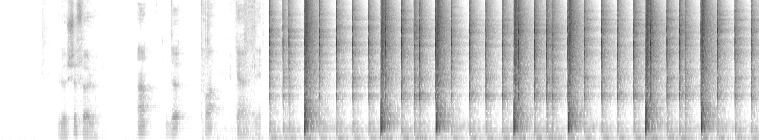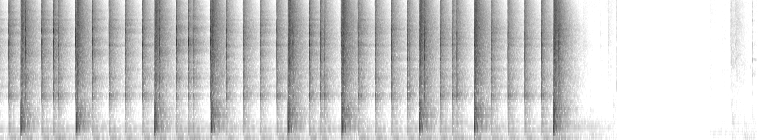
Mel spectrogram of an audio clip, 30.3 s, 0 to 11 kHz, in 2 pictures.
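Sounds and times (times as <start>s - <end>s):
shuffle snare drum in batucada style: 5.4s - 26.7s.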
